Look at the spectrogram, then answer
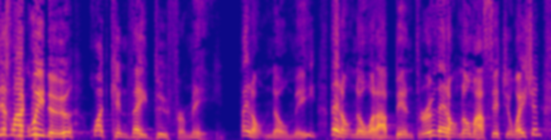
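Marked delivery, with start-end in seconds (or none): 1.2-6.8 put-on snippy and defensive, very low, muttered. Speaker retelling a woman at Jacob's well answering him, imitating her snippy, defensive tone. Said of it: "she gets a little snippy and she just gets a little defensive".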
